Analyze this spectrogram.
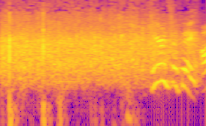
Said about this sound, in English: And, um... Applause sign!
